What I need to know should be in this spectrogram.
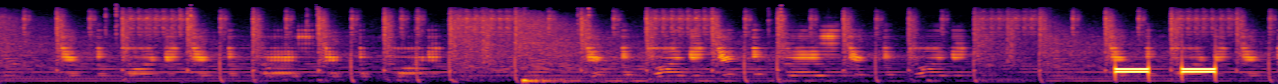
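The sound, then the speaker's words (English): Telephone busy signal heard while calling a phone number: two loud, even beeps close together at the end, after a stretch of murky tonal sound. “I know, it's just a busy number anyway.”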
